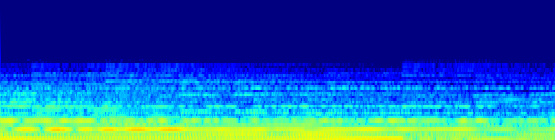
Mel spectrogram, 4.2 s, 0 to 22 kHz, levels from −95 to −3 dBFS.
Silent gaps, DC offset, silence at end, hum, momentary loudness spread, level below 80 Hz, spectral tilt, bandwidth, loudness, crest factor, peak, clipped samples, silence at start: none; under 0.1%; 0 s; none; 6 LU; -46 dBFS; -9 dB/octave; 4 kHz; -42 LUFS; 12 dB; -30 dBFS; under 0.1%; 0 s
